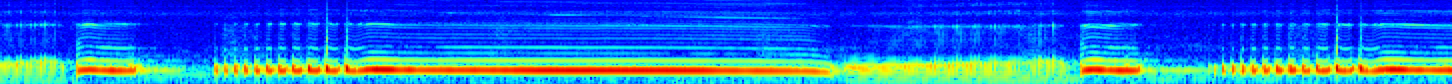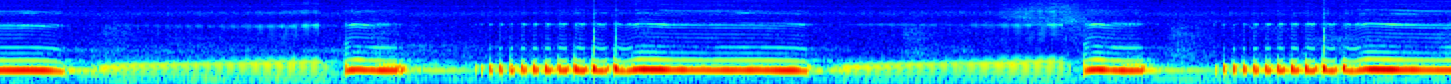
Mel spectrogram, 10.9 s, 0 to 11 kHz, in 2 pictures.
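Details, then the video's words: Puter pelung (Barbary dove) laughing coo as a lure for young doves: repeated cycles of a fast pulsed chuckle leading into a sustained, level coo, interleaved with rough, nasal warbling phrases, about every three seconds. "PANCINGAN PUTER GACOR 100% JOSS TERBAIK 2024, PUTER BAHAN BAKALAN PASTI CEPAT NYAUT BUNYI !!!"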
